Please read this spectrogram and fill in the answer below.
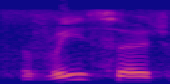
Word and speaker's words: research: you an example like normally in English we stress on the first syllable of a noun and second syllable of a verb so the word of research is a noun I'm stressing more on the word three first syllable research is a noun and research is work so this makes a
